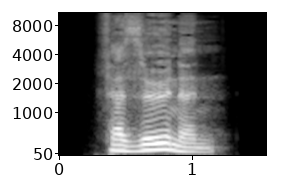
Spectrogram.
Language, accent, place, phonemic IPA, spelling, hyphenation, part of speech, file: German, Germany, Berlin, /fɛʁˈzøːnən/, versöhnen, ver‧söh‧nen, verb, De-versöhnen.ogg
- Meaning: to reconcile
